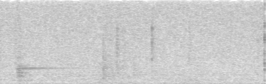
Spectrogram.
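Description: Quiet room tone with a few faint, irregular ticks and a brief thin high tone near the start.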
